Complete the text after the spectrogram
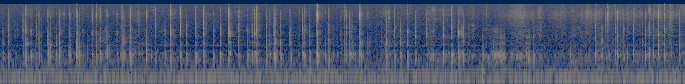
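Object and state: Patent leather boot.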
